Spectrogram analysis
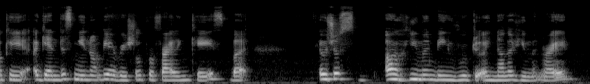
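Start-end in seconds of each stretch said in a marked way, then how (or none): none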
